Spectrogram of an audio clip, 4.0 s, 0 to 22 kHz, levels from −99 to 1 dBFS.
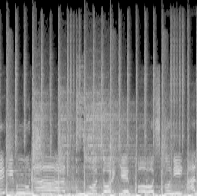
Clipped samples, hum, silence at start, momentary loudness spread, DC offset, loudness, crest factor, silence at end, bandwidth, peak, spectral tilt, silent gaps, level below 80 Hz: under 0.1%; none; 0 s; 2 LU; under 0.1%; -10 LUFS; 10 dB; 0 s; over 20 kHz; 0 dBFS; -4.5 dB/octave; none; -14 dBFS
